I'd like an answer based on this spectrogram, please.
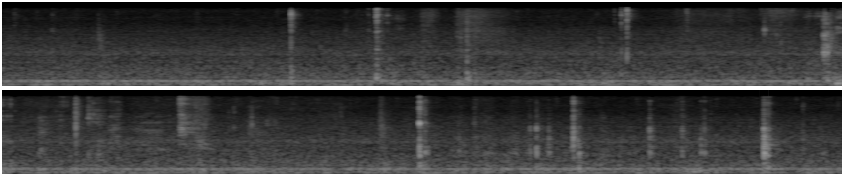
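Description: Small, irregular clicks and taps of a watch movement and its dial being handled and set into a plastic movement holder, the sharpest two near the end, over a steady low hum.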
